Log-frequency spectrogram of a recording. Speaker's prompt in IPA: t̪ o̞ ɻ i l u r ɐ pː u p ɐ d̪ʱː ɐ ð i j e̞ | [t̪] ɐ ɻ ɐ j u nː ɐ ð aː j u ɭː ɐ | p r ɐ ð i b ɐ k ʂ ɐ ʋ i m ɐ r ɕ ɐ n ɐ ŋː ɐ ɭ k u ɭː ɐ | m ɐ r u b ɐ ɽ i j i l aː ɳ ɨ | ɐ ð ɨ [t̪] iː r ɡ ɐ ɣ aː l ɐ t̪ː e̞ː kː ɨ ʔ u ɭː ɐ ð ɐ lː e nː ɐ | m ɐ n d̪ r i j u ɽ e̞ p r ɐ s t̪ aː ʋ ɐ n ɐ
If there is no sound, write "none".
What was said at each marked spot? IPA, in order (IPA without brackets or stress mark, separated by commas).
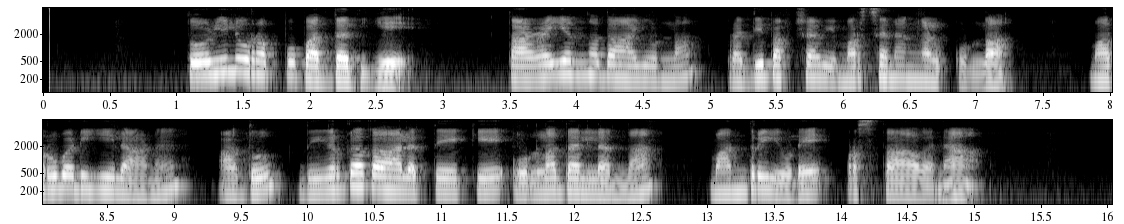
t̪, d̪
